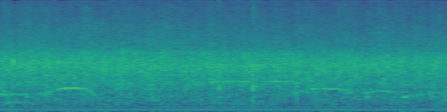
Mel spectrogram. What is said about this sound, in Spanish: quisiera que le demos un fuerte aplauso a la banda que tocó por el esfuerzo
